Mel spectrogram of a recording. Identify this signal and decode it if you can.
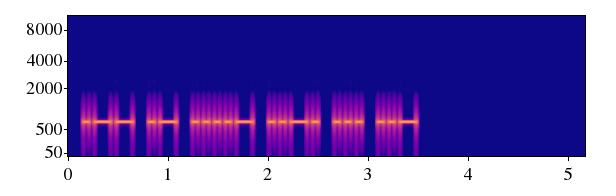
Morse code, heard as a keyed tone, about 22 wpm, 700 Hz. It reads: WA4FSU
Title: USA Call Signs Repeated 2x 22wpm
